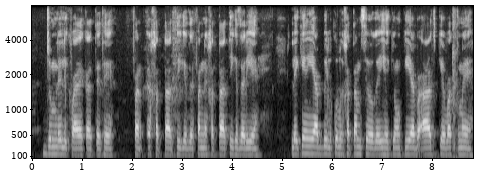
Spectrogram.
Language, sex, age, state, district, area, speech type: Urdu, male, 18-30, Uttar Pradesh, Siddharthnagar, rural, spontaneous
